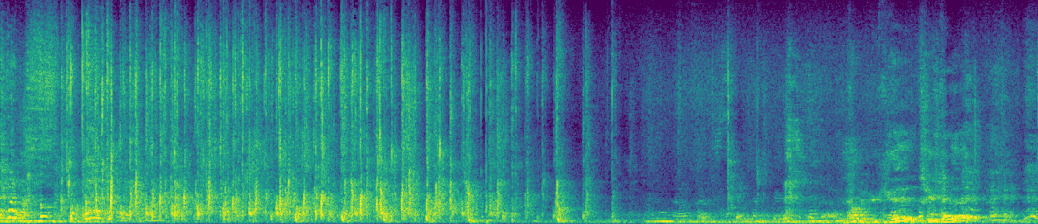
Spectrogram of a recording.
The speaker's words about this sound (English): Applause and everything. Yeah. I don't get that. That's pretty awesome.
